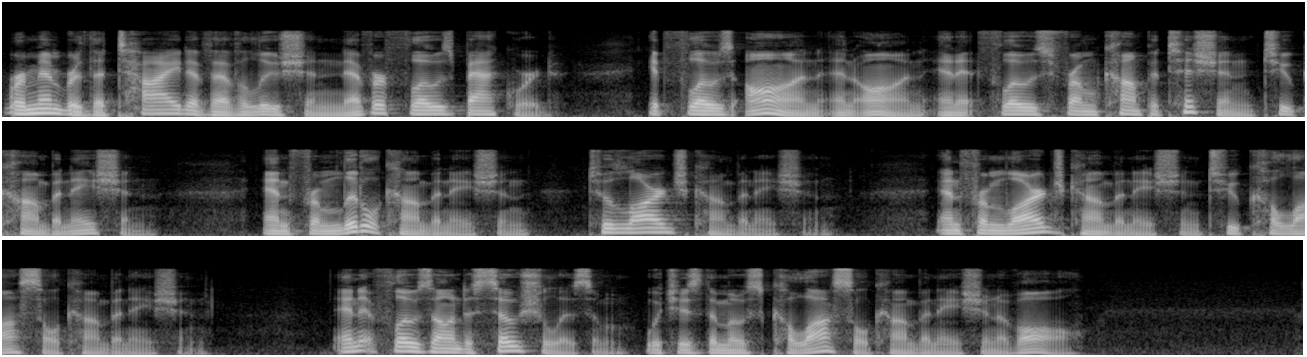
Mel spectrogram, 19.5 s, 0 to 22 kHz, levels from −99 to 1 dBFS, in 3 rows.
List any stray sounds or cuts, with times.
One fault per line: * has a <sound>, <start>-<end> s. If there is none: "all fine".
all fine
